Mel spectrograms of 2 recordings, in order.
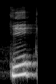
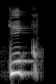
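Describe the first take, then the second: First: "कोक" like coke, long pure o; wrong long o. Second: "कुक" with a short oo as in put; correct short u. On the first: Teacher showing how not to read cook, "कोक" with long o. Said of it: "तो नहीं पढ़ते हैं". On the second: Teacher giving the proper reading, "कुक" with short u. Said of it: "कुक पढ़ते हैं". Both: Shown as a demonstration.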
